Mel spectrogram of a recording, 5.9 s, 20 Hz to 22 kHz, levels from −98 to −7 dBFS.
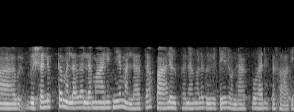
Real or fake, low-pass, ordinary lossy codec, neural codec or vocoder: real; 7.2 kHz; AAC, 16 kbps; none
